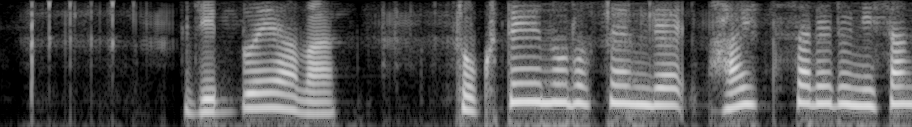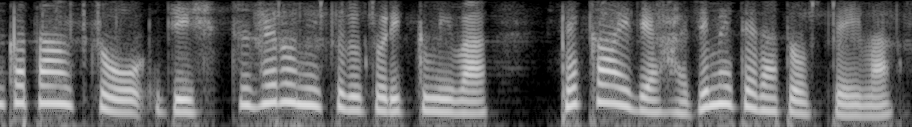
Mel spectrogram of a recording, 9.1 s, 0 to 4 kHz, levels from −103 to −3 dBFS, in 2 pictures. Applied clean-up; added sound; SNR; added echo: neural separator model SepFormer WHAMR!.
